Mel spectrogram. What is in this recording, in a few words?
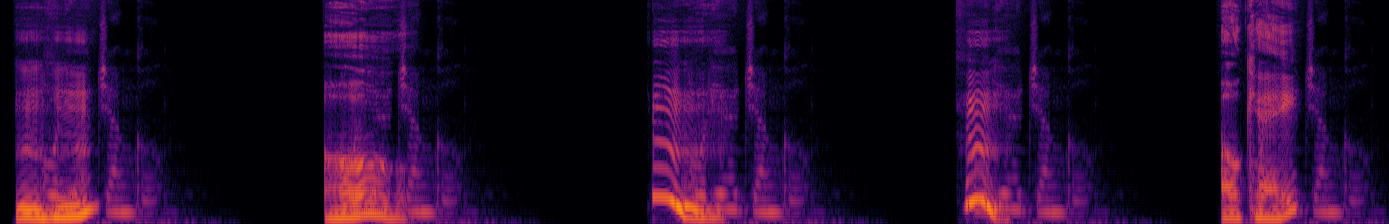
fatherly male expressions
